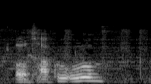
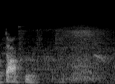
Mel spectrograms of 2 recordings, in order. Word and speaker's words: otaku: Wait, isn't it pronounced otaku? Oh, otaku.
